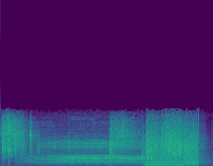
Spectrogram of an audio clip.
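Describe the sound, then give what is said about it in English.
Holy hand grenade exploding in a comedy film scene: a sustained tonal swell gives way to a loud, roaring blast lasting about a second that cuts off abruptly. “We have the holy hand grenade.”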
